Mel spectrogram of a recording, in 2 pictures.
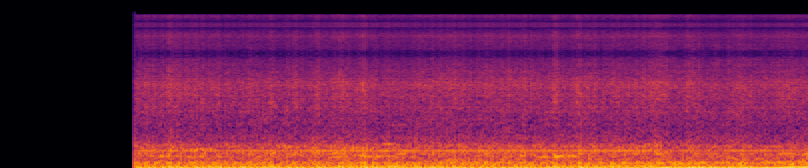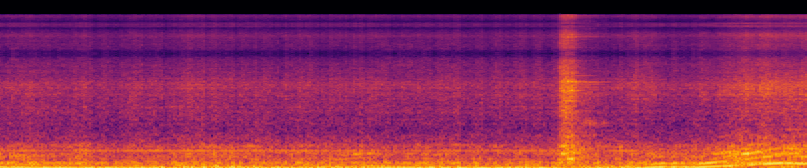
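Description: A race car engine idles with a deep rumble.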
